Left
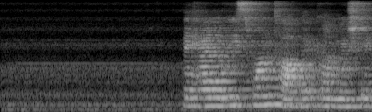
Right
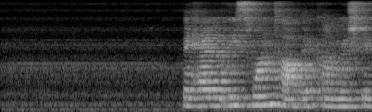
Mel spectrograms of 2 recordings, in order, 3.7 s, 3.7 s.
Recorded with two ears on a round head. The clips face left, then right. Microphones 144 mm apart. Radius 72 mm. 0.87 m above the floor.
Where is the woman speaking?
25° right (ahead or behind), 1.0 m; by 3.7 s 30° left (ahead or behind), 1.2 m.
